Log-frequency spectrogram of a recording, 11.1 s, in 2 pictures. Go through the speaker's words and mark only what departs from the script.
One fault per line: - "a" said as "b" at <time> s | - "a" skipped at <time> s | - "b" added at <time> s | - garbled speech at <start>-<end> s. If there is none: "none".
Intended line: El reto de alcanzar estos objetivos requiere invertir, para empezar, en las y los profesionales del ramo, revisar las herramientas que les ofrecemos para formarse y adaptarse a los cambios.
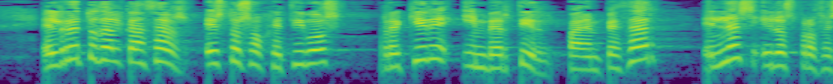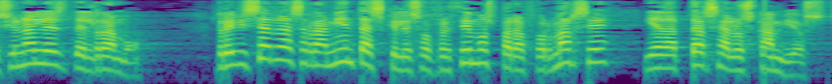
none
